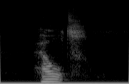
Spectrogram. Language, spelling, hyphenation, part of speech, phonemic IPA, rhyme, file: Dutch, held, held, noun, /ɦɛlt/, -ɛlt, Nl-held.ogg
- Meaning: hero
